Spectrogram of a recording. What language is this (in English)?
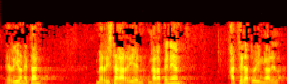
Basque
